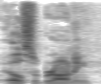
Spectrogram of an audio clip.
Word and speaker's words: Sobrante: Like, if you live in, like, El Sobrante, which is, like, a Mexican, like, very... Sobrante is, like, a very, like, hard-to-pronounce Spanish word. All white people live there, and they call it El Sobrani.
